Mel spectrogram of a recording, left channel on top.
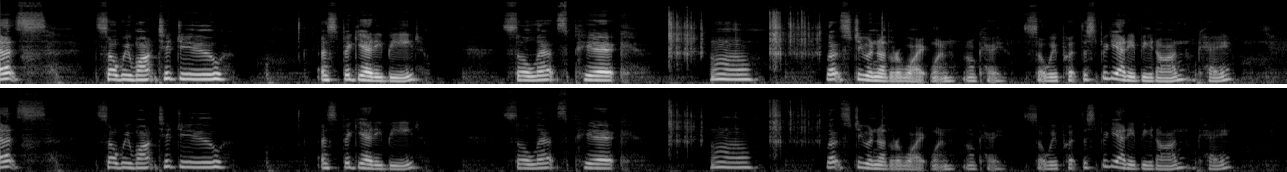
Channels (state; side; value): quieter; right; 10.6 dB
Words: So we want to do a spaghetti bead. So let's pick, let's do another white one. Okay, so we put the spaghetti bead on, okay?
